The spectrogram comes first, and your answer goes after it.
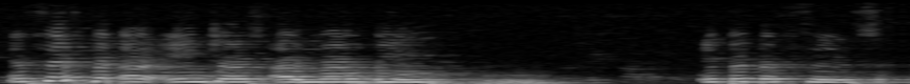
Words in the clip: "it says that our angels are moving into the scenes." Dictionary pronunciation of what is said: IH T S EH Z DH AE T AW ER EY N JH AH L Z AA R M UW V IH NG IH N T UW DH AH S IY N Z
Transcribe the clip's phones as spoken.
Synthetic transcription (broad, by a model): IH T S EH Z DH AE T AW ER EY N JH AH L S AA R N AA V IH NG IH N T UW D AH S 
